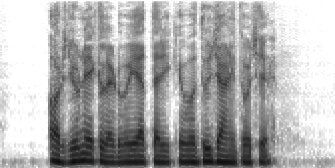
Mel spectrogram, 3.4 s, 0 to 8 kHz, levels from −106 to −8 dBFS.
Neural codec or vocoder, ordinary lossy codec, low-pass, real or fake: codec, 16 kHz, 8 kbps, FreqCodec, larger model; none; none; fake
